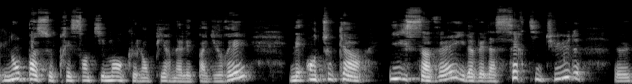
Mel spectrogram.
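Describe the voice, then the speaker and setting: A woman with a husky voice giving an unscripted talk as a guest speaker, earnestly explaining with anecdotes and asides. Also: mid-range voice, dark tone. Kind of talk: public lecture discussion, unscripted.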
